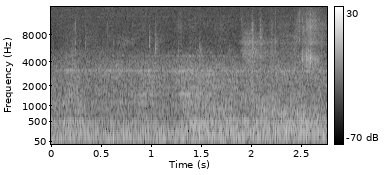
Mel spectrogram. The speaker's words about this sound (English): plane, plane, plane. Wonder where they're off to. Everyone has to drink when there's a plane.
